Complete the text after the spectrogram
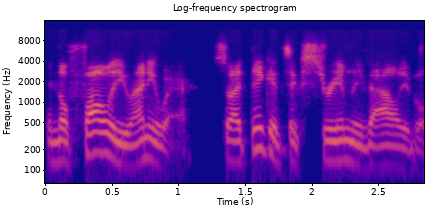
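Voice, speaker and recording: A man's plain, everyday voice, fairly high in pitch with lively intonation, dry and close with no echo against a quiet background. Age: 30s. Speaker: comedian. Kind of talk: casual chat.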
